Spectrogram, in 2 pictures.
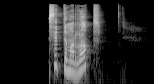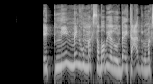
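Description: A man speaks with animation through a close microphone.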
